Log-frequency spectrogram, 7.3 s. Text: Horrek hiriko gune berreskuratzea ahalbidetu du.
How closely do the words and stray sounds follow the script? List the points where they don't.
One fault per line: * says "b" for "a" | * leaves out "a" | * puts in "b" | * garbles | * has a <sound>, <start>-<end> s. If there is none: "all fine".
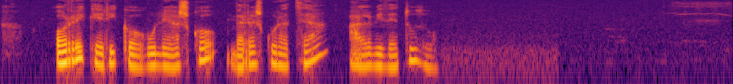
* puts in "asko"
